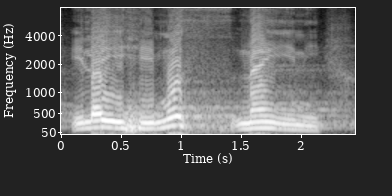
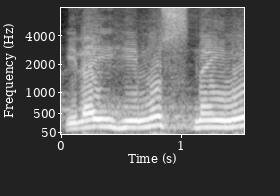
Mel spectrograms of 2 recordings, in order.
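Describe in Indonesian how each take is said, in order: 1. Kata terakhir berbunyi th lembut. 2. Kata terakhir berbunyi s desis. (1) "tapi dibaca" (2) "tidak dibaca"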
